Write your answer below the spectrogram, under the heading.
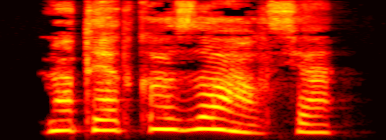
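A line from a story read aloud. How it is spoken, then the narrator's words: Realizing guess. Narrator (Russian): догадалась я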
